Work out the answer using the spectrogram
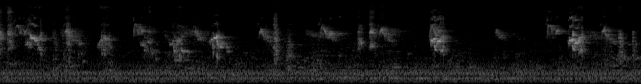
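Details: Budgerigar morning chatter: continuous overlapping chirps and buzzy warbles, punctuated by louder sharp squeaks every one to two seconds.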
